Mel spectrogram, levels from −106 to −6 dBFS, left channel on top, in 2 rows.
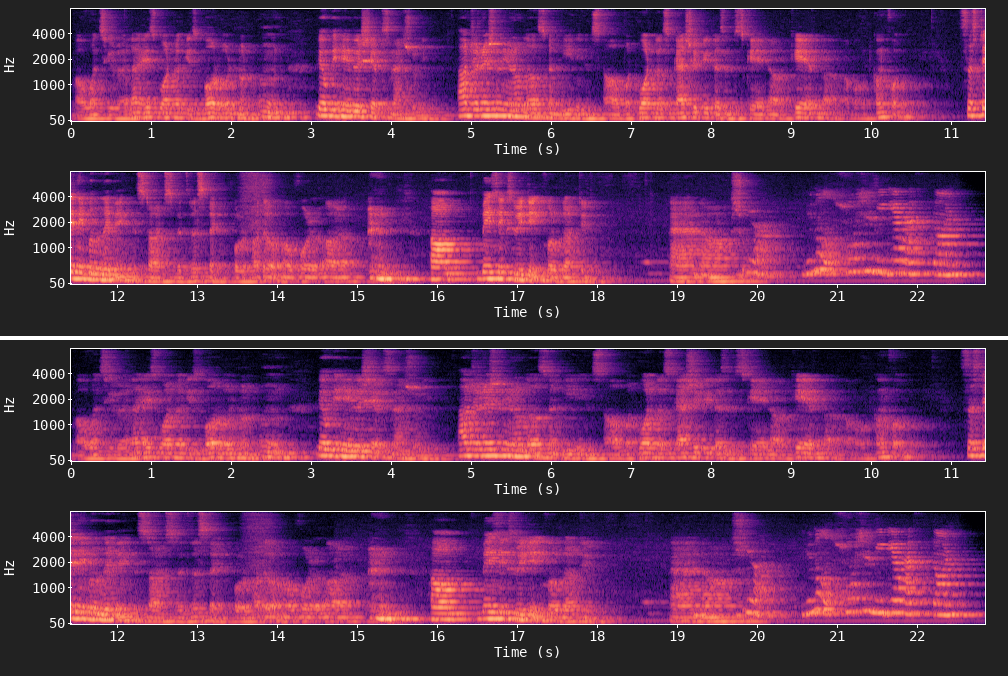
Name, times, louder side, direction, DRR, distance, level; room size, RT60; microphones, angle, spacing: voice 1, 0.1-2.7 3.1-4.5 4.8-10.4 11.1-15.5 15.9-17.9 18.9-19.9, left 1 dB, 65° left, 2 dB, 0.4 m, -30 dB
voice 2, 19.9-20.2 20.6-22.5, right 1 dB, 55° right, -2 dB, 0.5 m, -32 dB
2.5 x 2.5 x 3.3 m, 1.0 s
head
